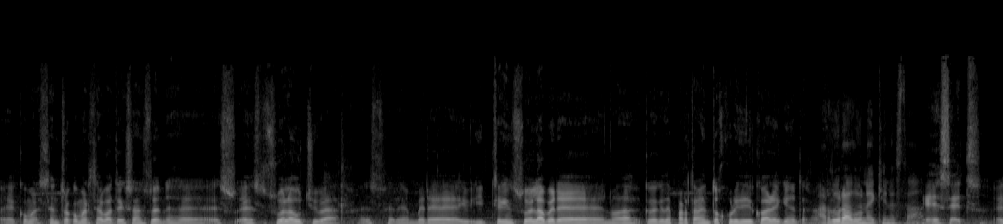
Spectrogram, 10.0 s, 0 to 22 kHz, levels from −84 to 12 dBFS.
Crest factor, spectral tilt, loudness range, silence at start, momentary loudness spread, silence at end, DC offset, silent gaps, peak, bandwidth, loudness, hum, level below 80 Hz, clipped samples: 18 dB; -6.5 dB/octave; 4 LU; 0 s; 12 LU; 0 s; under 0.1%; none; -14 dBFS; 16 kHz; -33 LUFS; none; -56 dBFS; under 0.1%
